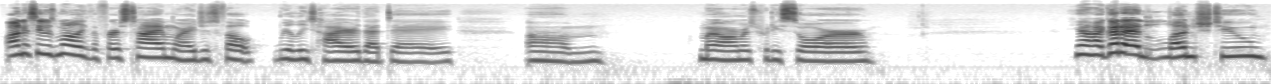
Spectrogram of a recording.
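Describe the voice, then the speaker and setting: A young woman, still hoarse from being sick, chats casually on a podcast and coughs now and then. She rambles through fillers and restarts. Her voice comes through smooth and close, with no room sound. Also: fairly high pitch, lively intonation, a little slow, pauses often, no echo. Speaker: podcast co-host. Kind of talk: casual chat.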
